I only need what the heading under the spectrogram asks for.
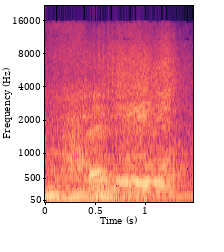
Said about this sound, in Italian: Ma com'è che vanno tutti con la moto qua, che sfrecciano con la moto?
